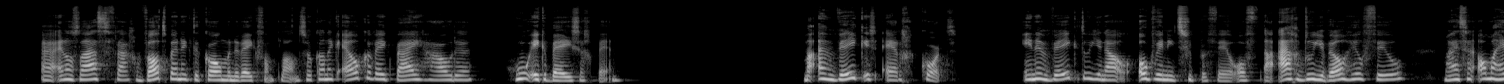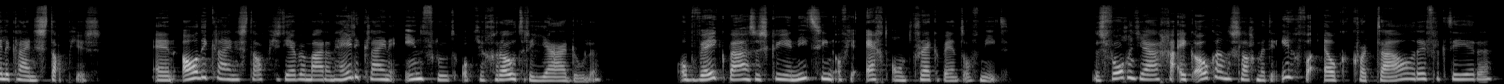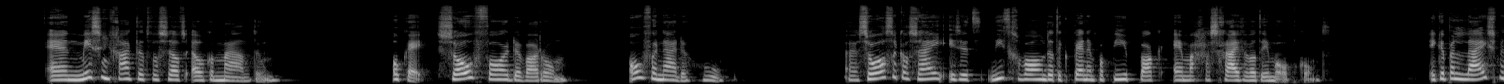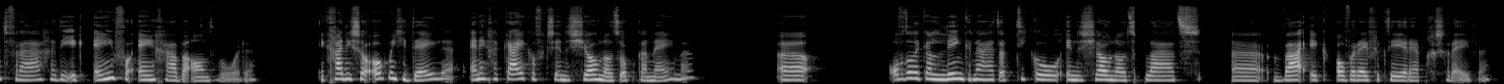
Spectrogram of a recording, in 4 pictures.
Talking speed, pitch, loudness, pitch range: 200 wpm, 220 Hz, -24 LUFS, 195-240 Hz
